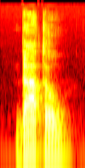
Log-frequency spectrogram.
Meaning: the given date
- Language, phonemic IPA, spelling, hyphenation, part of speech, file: Dutch, /ˈdaː.toː/, dato, da‧to, noun, Nl-dato.ogg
